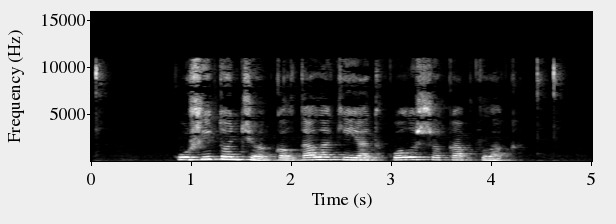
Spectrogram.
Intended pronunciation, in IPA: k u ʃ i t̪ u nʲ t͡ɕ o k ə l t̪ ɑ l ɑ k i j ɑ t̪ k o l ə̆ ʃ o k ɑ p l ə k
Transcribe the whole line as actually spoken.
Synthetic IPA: k u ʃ i t̪ o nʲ t͡ɕ o k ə l t̪ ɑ l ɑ k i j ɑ t̪ k o l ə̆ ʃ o k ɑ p l ɑ k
